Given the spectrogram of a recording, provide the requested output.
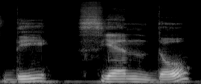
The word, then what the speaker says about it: diciendo: So it's diciendo. So do is the last syllable. Cien, we want to keep it on this syllable. We want to keep the stress there.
